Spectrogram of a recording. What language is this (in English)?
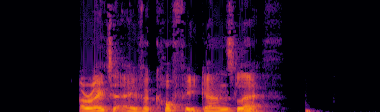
Cornish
